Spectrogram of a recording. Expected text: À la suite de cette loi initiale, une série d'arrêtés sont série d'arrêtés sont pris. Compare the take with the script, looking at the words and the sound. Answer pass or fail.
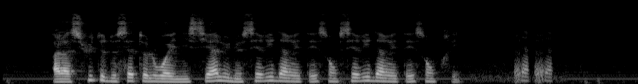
fail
